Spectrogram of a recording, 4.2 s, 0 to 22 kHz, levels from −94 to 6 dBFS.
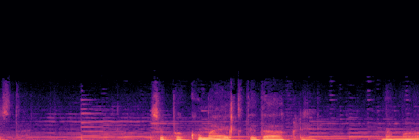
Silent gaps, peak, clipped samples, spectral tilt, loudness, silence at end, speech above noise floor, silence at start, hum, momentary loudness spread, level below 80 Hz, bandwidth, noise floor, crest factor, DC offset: none; -4 dBFS; under 0.1%; -8.5 dB/octave; -19 LUFS; 0 s; 23 dB; 0 s; none; 22 LU; -50 dBFS; 7.2 kHz; -41 dBFS; 16 dB; under 0.1%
